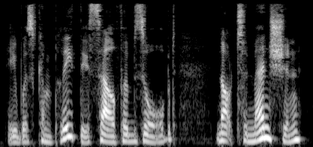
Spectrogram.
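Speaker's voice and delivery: ordinary delivery, nothing marked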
